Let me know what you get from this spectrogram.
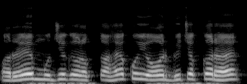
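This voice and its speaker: A woman's voice: fairly high pitch, steady tone, moderate pace, mellow, dull audio, lightly acted. Woman voicing a suspicious rich husband. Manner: suspicious, distrustful.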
